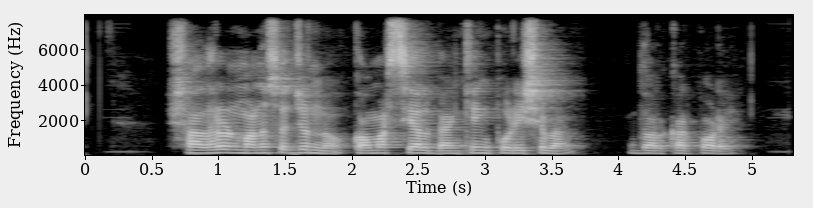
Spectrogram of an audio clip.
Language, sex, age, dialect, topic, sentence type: Bengali, male, 41-45, Northern/Varendri, banking, statement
